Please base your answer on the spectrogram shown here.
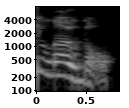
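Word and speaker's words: Loebl: by the name of Terry Lobel I think that's how you say his name l o e b l he was an unemployed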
